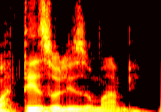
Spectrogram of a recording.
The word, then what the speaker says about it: atezolizumab: Tem uma aqui que é a dostarilimab e a atezolimab. Como que é a estratégia de tratamento? Eu falei certo isso? Sim. O atezolizumab, né?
